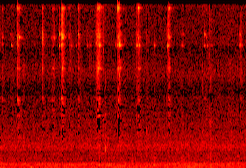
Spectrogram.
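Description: Eating sounds: faint, irregular wet clicks and smacks of chewing while rice is eaten by hand, about a dozen short clicks in a few seconds.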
